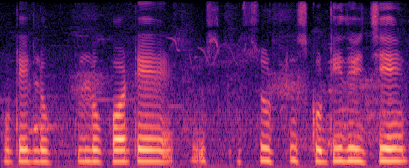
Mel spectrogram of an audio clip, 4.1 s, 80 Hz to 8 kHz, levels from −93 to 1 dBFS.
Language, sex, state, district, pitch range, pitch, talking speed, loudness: Odia, female, Odisha, Sambalpur, 200-215 Hz, 205 Hz, 105 wpm, -18 LUFS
